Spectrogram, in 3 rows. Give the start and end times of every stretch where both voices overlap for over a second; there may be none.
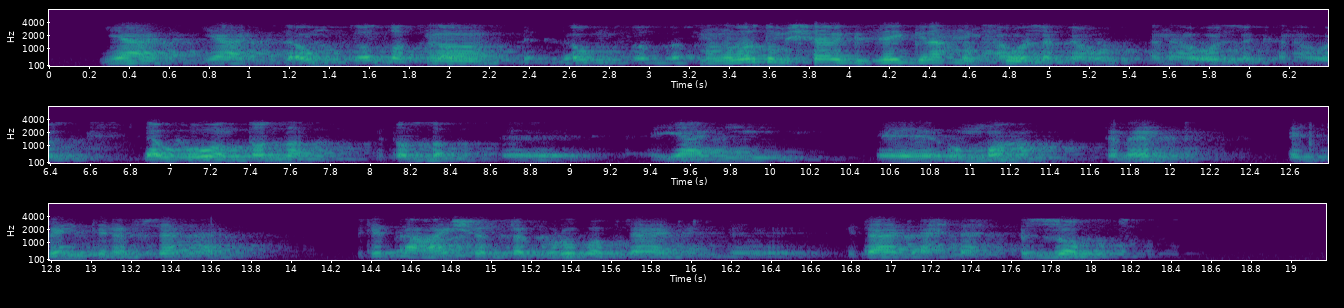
none

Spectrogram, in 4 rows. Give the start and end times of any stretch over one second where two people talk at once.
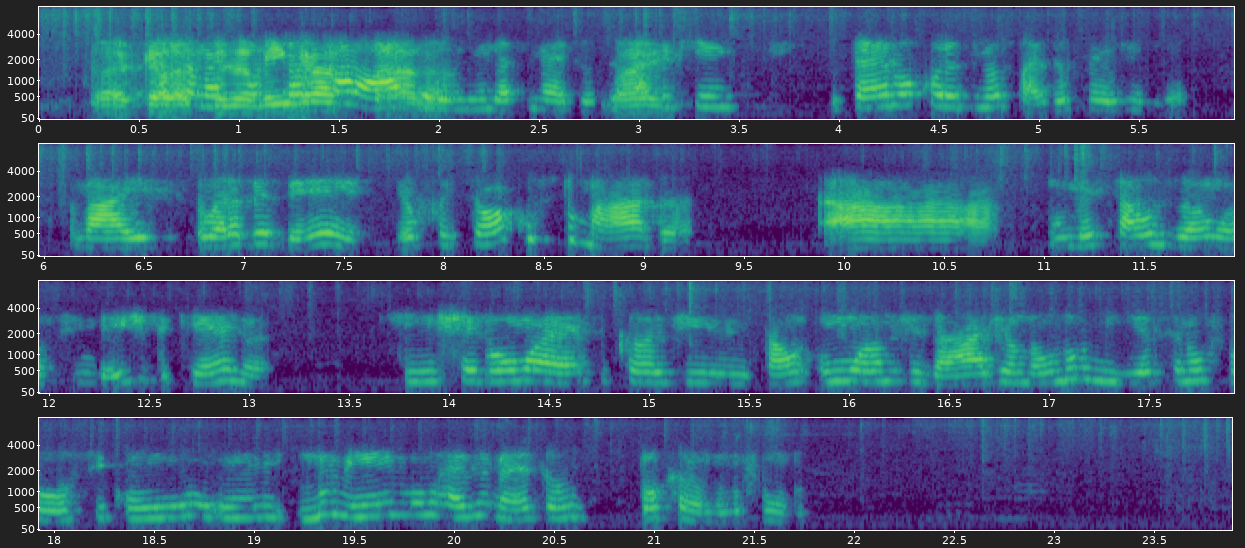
0.6-2.1

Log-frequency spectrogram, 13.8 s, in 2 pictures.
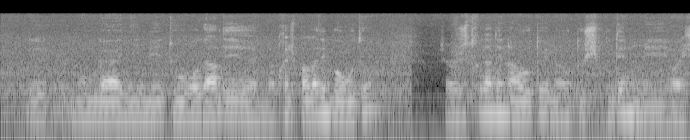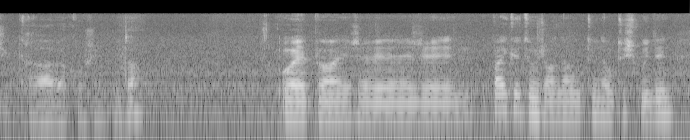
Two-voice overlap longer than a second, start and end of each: none

